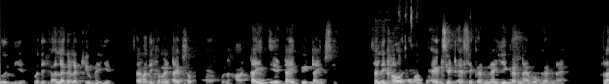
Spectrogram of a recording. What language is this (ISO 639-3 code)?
hin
